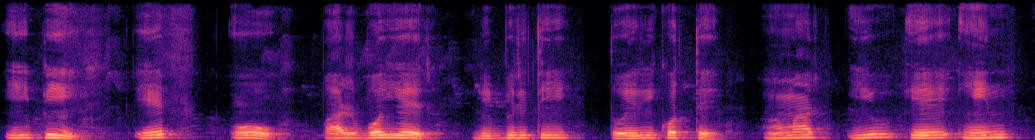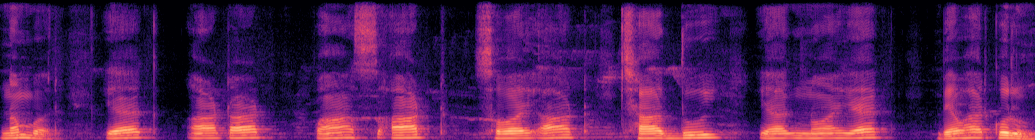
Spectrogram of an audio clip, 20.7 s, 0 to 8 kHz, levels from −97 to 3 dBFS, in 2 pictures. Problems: background sounds at intervals, continuous background conversations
